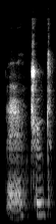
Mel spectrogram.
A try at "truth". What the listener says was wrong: So do you ever pronounce the TH sound? So you don't really say it.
